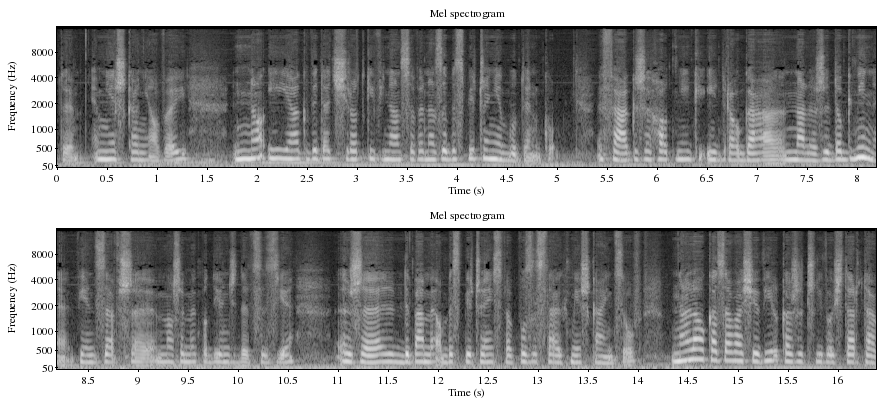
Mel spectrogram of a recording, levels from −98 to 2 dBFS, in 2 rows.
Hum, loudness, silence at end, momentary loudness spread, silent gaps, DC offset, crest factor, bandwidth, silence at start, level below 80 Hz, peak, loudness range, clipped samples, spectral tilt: none; -20 LUFS; 0 s; 8 LU; none; under 0.1%; 16 dB; 15.5 kHz; 0 s; -32 dBFS; -4 dBFS; 2 LU; under 0.1%; -4.5 dB/octave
